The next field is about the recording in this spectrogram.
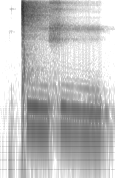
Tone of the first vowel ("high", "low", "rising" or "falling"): low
